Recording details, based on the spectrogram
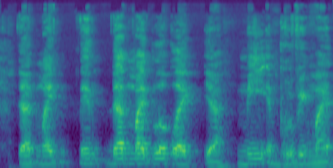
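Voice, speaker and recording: Somewhat breathy with a dark, mellow tone, a man's voice moves at a moderate pace. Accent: Indonesian. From Indonesia. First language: Indonesian. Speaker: student YouTuber. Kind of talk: casual vlog talk to camera. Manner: halting, stumbles and repeats words.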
